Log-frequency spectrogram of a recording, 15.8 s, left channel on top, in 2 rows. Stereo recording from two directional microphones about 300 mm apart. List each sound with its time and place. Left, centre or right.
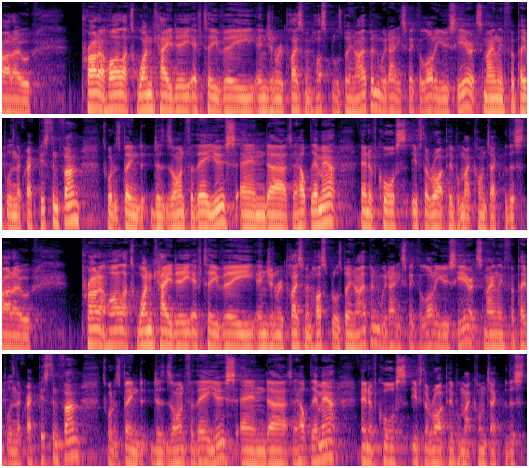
0.0 s speech: centre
